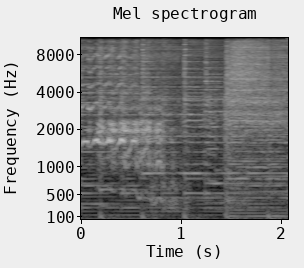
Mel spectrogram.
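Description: A horse neighing: one drawn-out whinny with a quavering, wavering high pitch that trails off into lower breathy snorts.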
